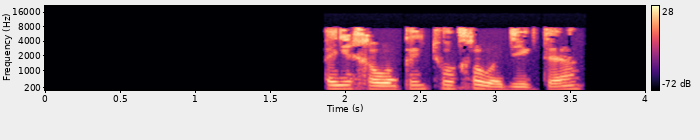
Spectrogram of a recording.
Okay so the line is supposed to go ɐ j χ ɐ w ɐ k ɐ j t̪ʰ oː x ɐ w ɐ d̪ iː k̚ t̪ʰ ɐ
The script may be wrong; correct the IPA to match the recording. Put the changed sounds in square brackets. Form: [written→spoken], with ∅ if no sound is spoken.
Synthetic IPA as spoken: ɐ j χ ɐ w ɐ k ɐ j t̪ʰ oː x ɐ w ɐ d̪ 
